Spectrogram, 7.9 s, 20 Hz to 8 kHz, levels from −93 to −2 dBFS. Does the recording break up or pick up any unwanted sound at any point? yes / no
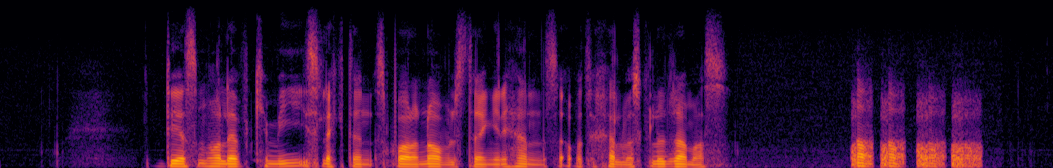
yes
